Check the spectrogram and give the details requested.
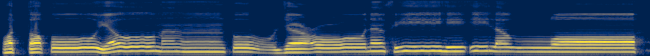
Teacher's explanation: اللہ کے لام کے اوپر کھڑی زبر بھی ہے، ایک الف کی مقدار کے برابر کھینچ کر پڑھنا ہے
